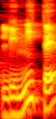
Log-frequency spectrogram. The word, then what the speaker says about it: limite: marcarlo con una tilde luego limite presente de subjuntivo tiene la segunda sílaba tónica limite según las normas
